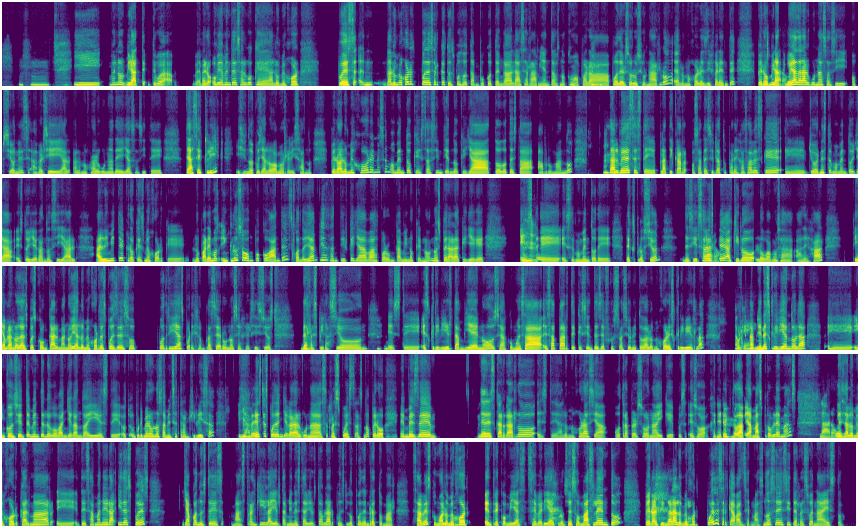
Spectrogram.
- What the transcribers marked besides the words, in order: unintelligible speech; other background noise
- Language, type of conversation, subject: Spanish, advice, ¿Cómo puedo manejar la ira después de una discusión con mi pareja?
